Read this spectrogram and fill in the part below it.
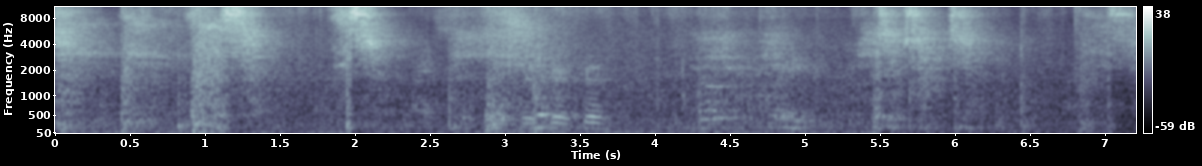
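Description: Gloved punches thump sharply against padded mitts.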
